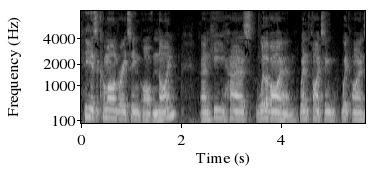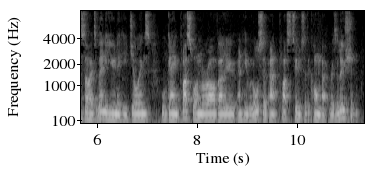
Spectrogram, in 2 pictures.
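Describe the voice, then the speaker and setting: A man with a mid-range voice reads out his wargame forces and their rules. He is steady but hesitant, filling gaps with ums, and the room gives his voice a noticeable echo. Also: medium pitch, brisk. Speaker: opposing wargame player. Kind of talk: casual rules explanation. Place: home room with a wargame table. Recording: roomy echo.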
